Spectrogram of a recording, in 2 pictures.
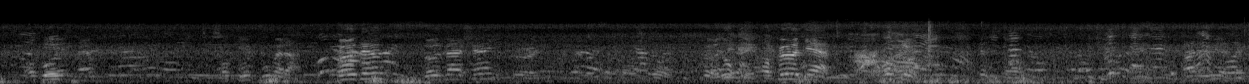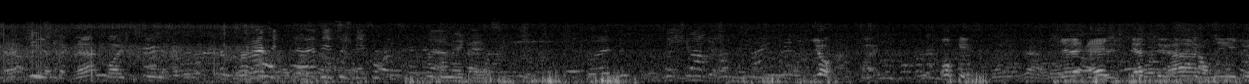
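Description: Several children chatter and talk outdoors.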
